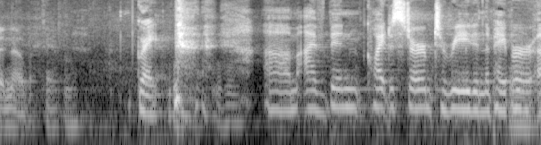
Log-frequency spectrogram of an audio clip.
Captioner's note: laughter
